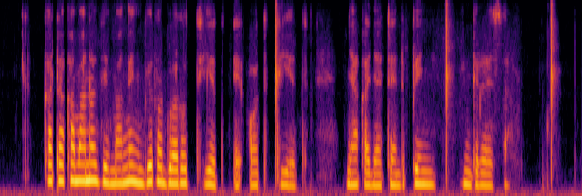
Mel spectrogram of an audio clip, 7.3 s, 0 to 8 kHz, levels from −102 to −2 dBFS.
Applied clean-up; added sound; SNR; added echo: neural diffusion model UNIVERSE++.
